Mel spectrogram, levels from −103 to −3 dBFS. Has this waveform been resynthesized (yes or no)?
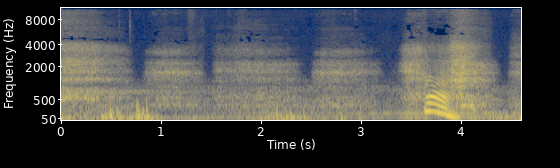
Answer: no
